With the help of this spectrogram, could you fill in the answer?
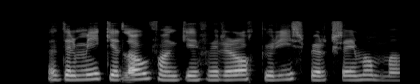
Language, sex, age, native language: Icelandic, male, 12, Icelandic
